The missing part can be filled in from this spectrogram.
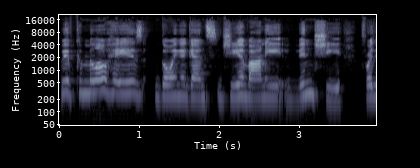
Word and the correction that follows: Carmelo Hayes: there is an R in that. You said Camilo. – Oh, I'm sorry. I thought I said the name correctly and I went way past it. Carmelo Hayes.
